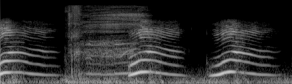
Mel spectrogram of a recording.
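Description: A baby cries in loud wailing bursts: a first cry, a brief rough breathy gasp, then two more drawn-out cries that rise and fall in pitch.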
